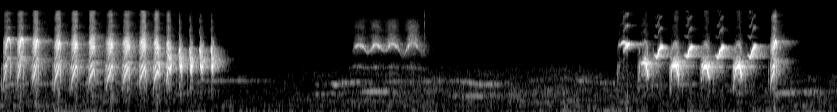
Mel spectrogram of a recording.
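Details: Greater green leafbird training song for caged birds: a rapid rattling series of about fifteen notes, a short wavering whistle, then a quick string of bright chirps.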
